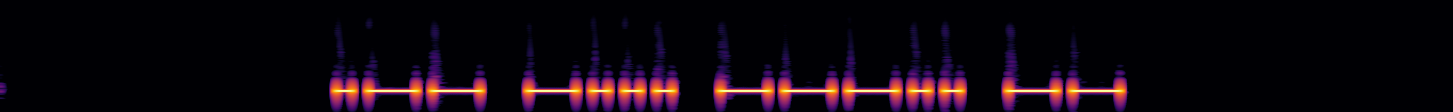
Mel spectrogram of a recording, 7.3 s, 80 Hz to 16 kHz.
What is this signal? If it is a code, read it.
Morse code, heard as a keyed tone, about 16 wpm, 700 Hz. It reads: WB8M
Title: USA Call Signs - 4 Characters - Repeated 3x - 15wpm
